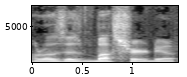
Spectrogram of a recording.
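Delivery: put-on slight Irish accent with Western New York twang. Imitating the speaker's grandpa in his final years; slight Irish, Western New York twang. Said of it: "a little like Irish, Western New York twang".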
